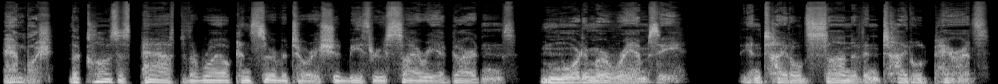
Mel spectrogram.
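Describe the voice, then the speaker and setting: Brooding middle-aged game assassin, really raspy deep male voice, grim quiet menace, close dry sound. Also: fairly even intonation, unhurried, dry recording, full character voice. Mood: grim, determined. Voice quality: gravelly, husky. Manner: grim, low-key, menacing. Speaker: video game voice actor. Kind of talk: dramatic game voice lines, brooding inner monologue.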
